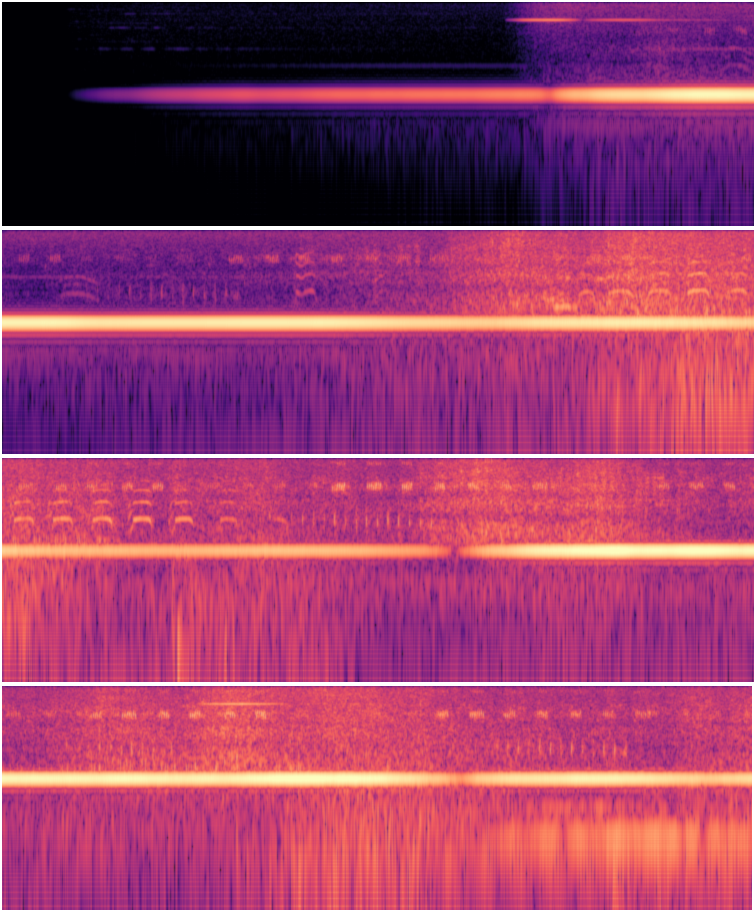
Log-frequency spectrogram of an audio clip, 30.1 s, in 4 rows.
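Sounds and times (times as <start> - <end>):
852 Hz tone: 5.0 - 30.0.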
